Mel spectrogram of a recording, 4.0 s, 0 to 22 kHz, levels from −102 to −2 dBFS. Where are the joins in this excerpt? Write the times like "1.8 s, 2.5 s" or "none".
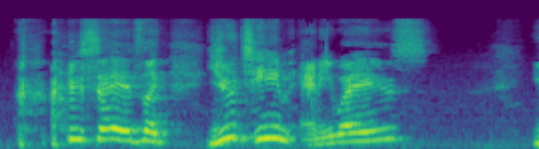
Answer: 2.2 s

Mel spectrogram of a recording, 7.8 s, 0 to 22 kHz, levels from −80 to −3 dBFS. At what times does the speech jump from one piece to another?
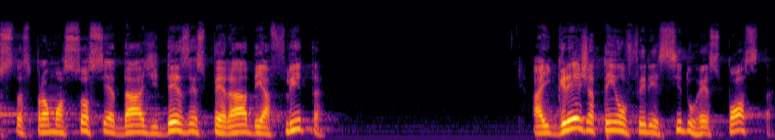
none

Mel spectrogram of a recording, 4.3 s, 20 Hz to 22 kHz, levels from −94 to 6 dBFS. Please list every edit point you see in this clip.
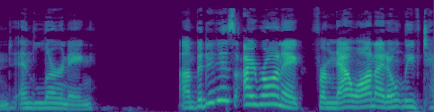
1.7 s, 3.0 s

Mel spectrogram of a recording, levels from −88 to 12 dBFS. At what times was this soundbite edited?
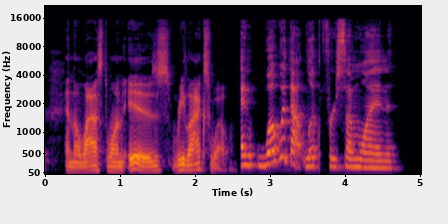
2.6 s, 3.7 s

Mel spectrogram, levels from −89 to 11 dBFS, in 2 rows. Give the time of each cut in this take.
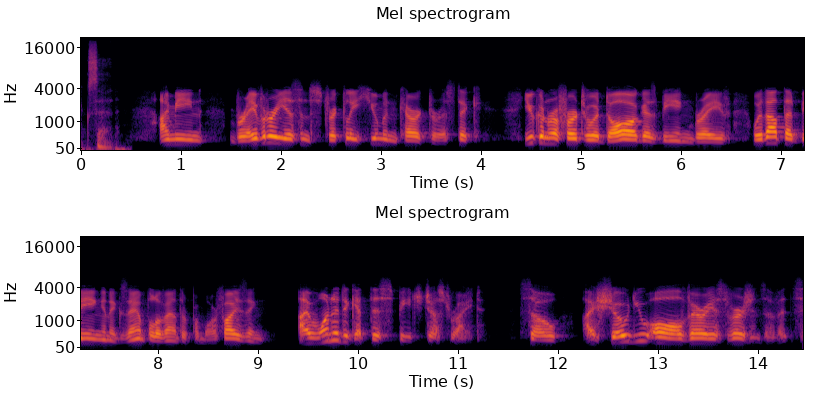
9.3 s

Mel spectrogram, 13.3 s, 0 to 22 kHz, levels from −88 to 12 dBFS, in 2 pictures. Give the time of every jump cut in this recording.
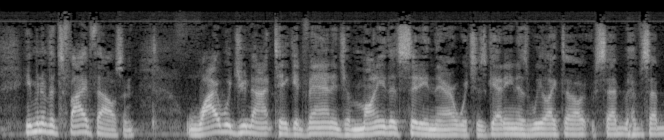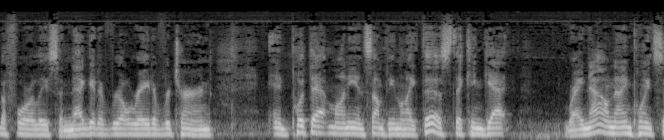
9.3 s

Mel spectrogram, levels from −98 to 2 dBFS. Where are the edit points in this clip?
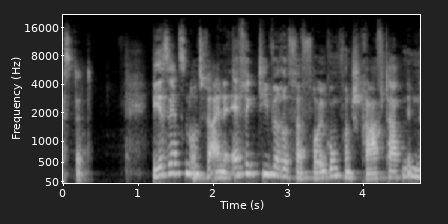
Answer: none

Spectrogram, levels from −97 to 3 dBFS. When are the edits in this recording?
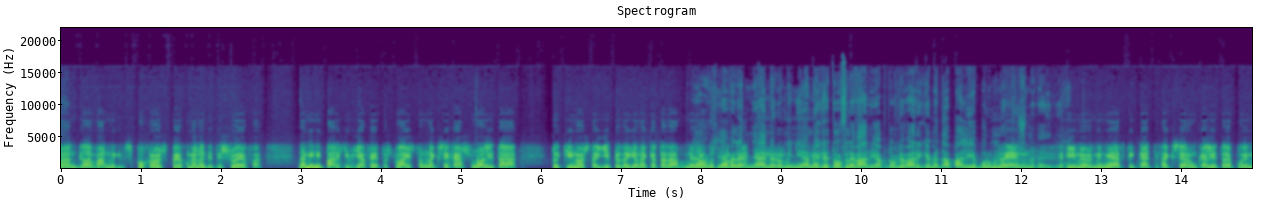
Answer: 12.5 s

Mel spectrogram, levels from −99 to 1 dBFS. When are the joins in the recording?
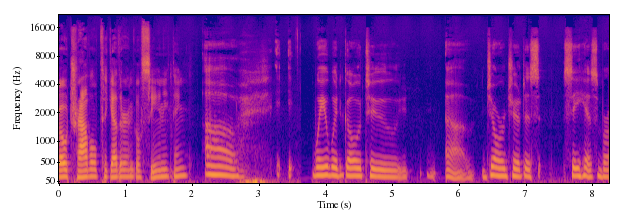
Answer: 2.1 s, 3.6 s, 5.7 s

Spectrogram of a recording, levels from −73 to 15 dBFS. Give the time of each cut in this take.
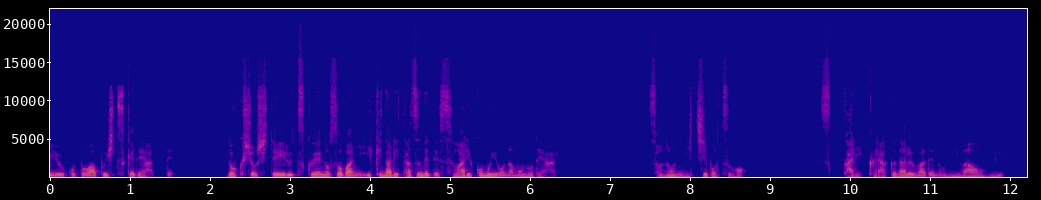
7.4 s

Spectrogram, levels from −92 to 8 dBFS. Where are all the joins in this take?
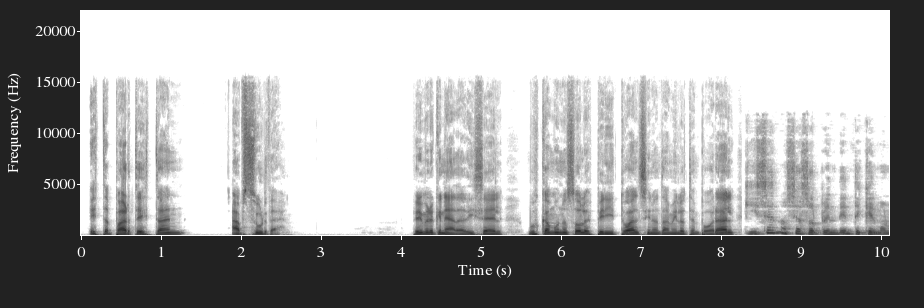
8.3 s

